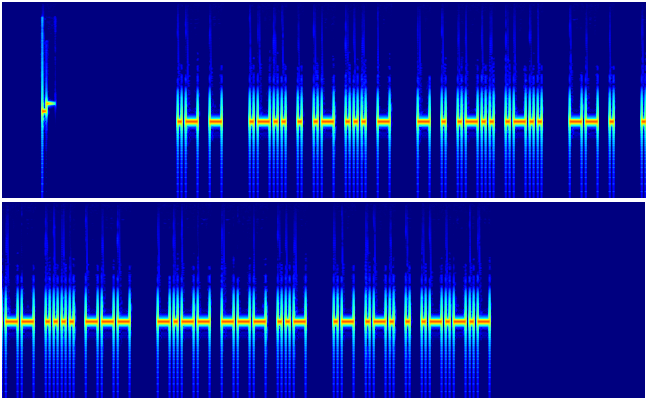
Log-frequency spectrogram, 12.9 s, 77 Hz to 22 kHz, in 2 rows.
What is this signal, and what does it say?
Morse code, heard as a keyed tone, about 30 wpm, 700 Hz. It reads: AT LEAST TELL ME WHO YOU ARE.
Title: Sentences from Top 700 Words 30wpm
